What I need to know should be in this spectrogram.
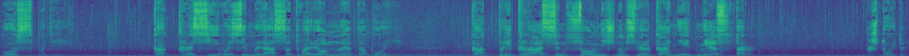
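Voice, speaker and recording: An actor playing a proud, defiant old Cossack chieftain in a radio drama, impassioned and declamatory. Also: male voice, sits high, noisy background. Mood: awed, watchful. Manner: declamatory, impassioned, drawn-out delivery. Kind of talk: Russian radio drama acting. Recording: music behind the voice.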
